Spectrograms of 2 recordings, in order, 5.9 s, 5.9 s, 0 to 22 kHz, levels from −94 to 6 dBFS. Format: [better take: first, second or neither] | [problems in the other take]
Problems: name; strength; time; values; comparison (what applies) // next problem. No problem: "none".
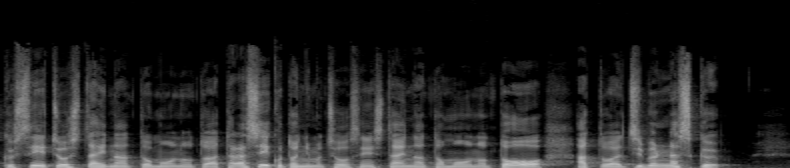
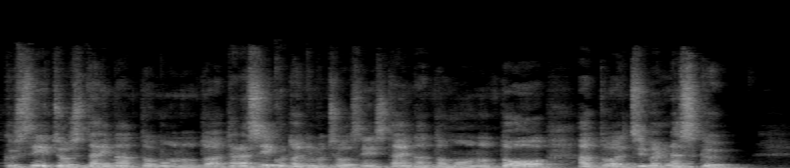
first | room echo; slight; dies away in 0.3 s // off-mic speech; far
